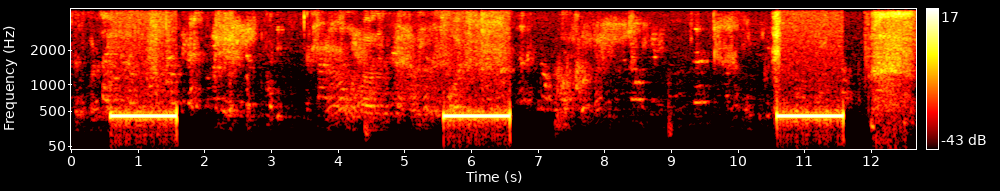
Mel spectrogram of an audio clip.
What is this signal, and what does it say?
Ringback tone (Europe, 425 Hz), with speech.
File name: out- -2015- - - .2049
